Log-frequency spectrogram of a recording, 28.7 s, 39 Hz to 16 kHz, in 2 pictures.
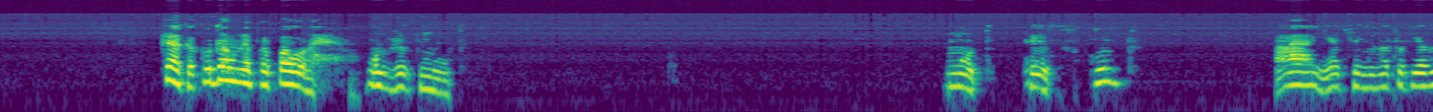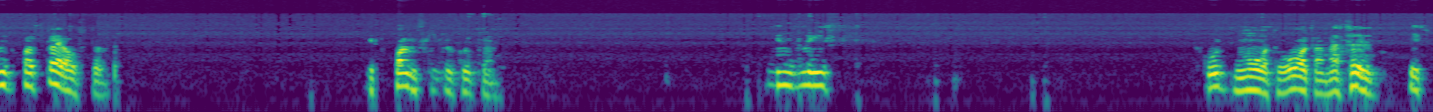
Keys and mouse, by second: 10.9-13.3 drag, 14.0-15.4 drag, 27.0-28.6 drag.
